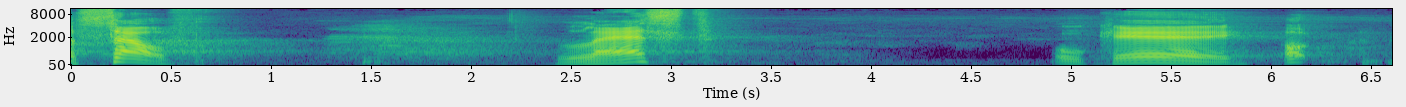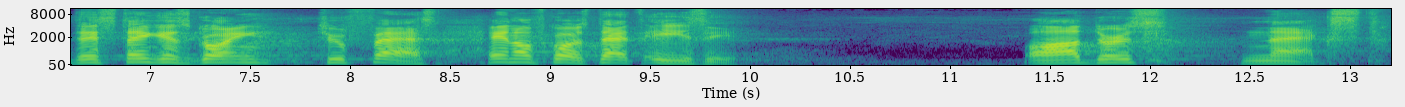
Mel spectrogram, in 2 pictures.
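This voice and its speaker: A man's voice: high voice, bright, forceful tone. A middle-aged man from Brazil with a Brazilian accent, a native Portuguese speaker, preaching to a conference as a pastor and addressing listeners directly in a joking, self-deprecating way. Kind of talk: conference sermon with audience interaction. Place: large hall, speaking to a conference audience. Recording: reverberant hall sound.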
